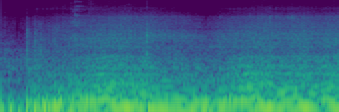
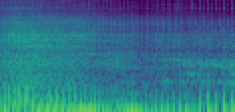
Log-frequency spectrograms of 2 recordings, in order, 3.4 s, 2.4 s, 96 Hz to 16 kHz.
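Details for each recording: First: 2023 Bajaj BS6 auto after repair, scanner showing no faults: steady low throb that swells and eases with the throttle, with no misses or rattles. Normal running. The problem was solved by fitting an old spare coupler and cleaning the body. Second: 2023 Bajaj BS6 auto, no check light, scanner finds nothing, wiring checked fine: idle revs sit high, then sag within seconds into slower, uneven thumps. Hunting idle because someone tampered with the idle adjustment screw.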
